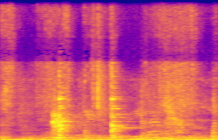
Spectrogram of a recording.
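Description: Fingers scraping mashed potato off a steel plate into a ceramic bowl: faint scraping with a few light clinks of dish against dish.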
